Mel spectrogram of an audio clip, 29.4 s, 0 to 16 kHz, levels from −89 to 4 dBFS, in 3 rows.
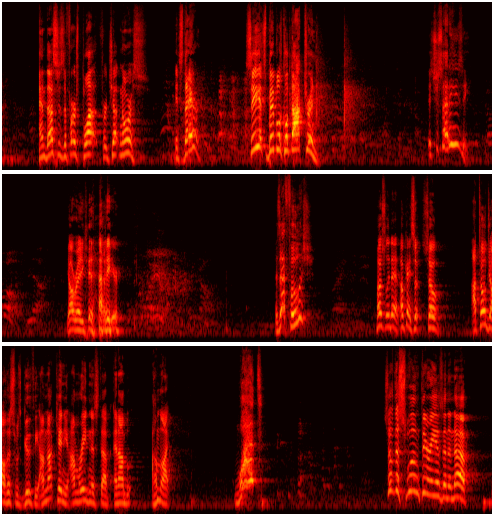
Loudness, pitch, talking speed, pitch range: -35 LUFS, 215 Hz, 120 wpm, 180-285 Hz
